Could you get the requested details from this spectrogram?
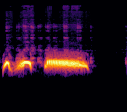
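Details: Single coo from a caged spotted dove decoy used to attract wild doves: a quick looping double note running into one long, level, slightly buzzy coo.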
